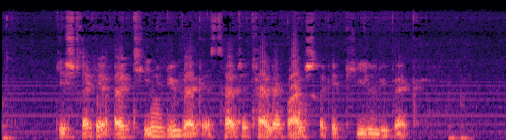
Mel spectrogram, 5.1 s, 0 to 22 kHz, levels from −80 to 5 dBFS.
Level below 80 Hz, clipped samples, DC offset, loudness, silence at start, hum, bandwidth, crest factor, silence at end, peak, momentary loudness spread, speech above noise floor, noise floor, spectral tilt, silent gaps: -40 dBFS; under 0.1%; under 0.1%; -12 LUFS; 0.05 s; none; 16.5 kHz; 12 dB; 0.35 s; 0 dBFS; 19 LU; 21 dB; -33 dBFS; -5.5 dB/octave; none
